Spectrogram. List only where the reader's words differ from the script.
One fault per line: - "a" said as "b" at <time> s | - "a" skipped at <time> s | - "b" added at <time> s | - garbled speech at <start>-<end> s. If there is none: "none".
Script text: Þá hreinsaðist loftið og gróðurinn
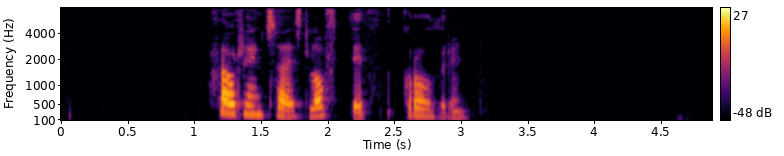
- "og" skipped at 2.4 s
